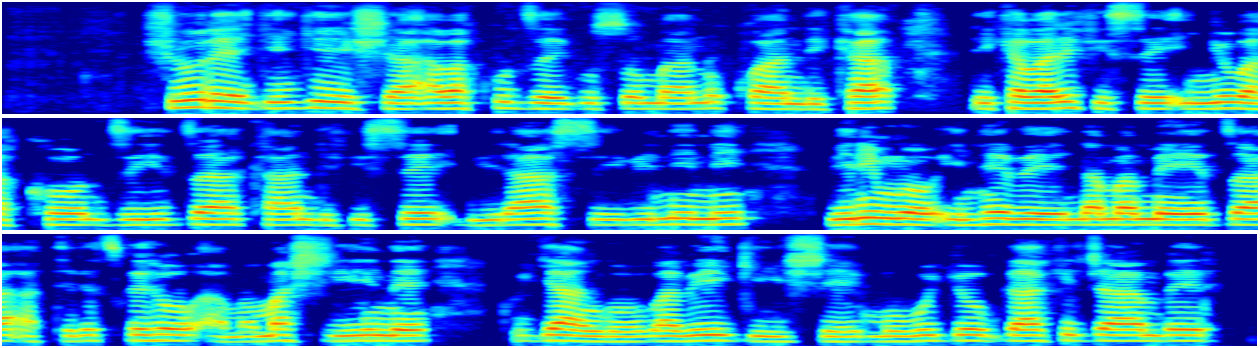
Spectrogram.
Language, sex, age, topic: Rundi, male, 36-49, education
